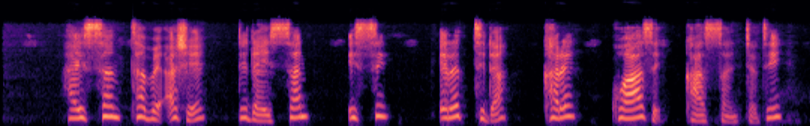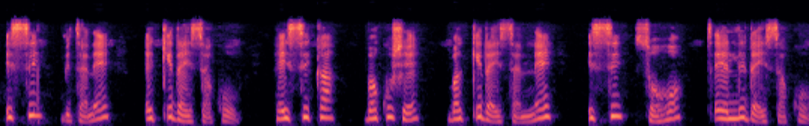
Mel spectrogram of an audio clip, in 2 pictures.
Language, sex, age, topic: Gamo, male, 25-35, government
